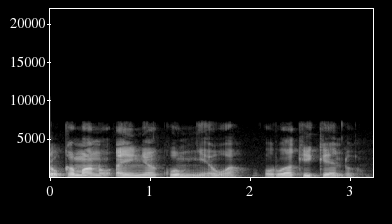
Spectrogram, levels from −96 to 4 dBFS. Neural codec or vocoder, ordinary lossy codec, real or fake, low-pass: none; none; real; 7.2 kHz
